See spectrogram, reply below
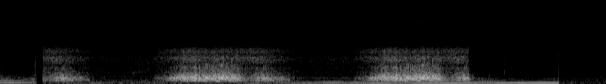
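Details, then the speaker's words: Soft, low-intensity, low-pitched murmur-like breath sounds over the peripheral lung and bases, louder and longer on inspiration: normal vesicular breath sounds. "murmullo vesicular tiene baja intensidad es de un tono grave como un murmullo se localiza en el pulmón periférico en su base y se escucha mejor en la inspiración"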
